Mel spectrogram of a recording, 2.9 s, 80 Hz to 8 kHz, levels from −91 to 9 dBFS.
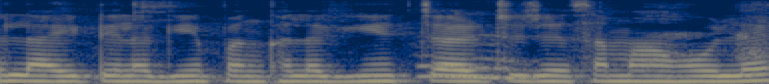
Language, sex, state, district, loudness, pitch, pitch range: Hindi, female, Uttar Pradesh, Varanasi, -30 LUFS, 190 Hz, 185-190 Hz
